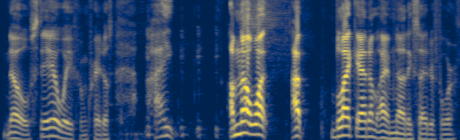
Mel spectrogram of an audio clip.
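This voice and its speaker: A man's voice: mid-range voice, sing-song, normal speed. A man co-hosting a casual film and video game chat, speaking in an opinionated, blunt way. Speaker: podcast co-host reviewing films.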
